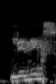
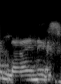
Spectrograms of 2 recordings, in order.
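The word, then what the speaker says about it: Linux: लिनक्स होता है या लाइनक्स होता है? कुछ भी, आपको लिनक्स बोलना है और लाइनक्स बोलना है, दोनों प्रोनाउंसिएशन हम यूज करते हैं ना सर, कभी कभी नहीं कहता, कोई कुछ कहता है, कोई कुछ कंफर्मेशन नहीं। बता दो, चाहे आप लाइनक्स बोलो या लिनक्स बोलो, दोनों प्रोनाउंसिएशन आपके यूज होते हैं।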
